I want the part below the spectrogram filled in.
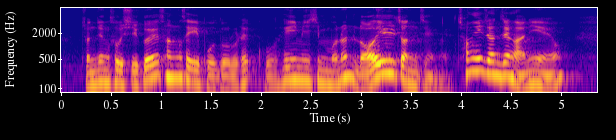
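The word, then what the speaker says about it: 平民新聞: 또 한편으로는 어떤 신문이 있냐면 헤이민 신문이라는 게 있는데 헤이민 신문은 한자로 읽으면 평민 신문입니다. 이거를 이제 일본식 발음으로 하면 헤이민인데 이 신문은 특이하게도 전쟁을 반대하는 글을 많이 게재를 하게 돼.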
